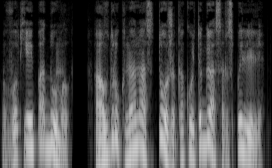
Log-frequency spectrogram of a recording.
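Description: A timid, anxious schoolboy, as a male narrator puts him on, grumbling and hesitant. The voice stays fairly high for a man and swings in pitch. It sounds close and dry. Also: very animated, moderate pace, mellow, husky, no room sound, heavily acted. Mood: excited.

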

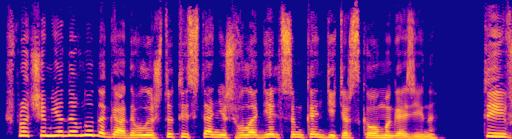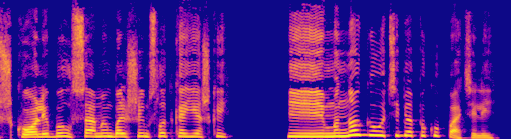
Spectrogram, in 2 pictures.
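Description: A strict elderly schoolteacher scolds and barks out commands in a high, lively voice that leaps up and down, put on by a storybook reader. She drills her old pupil without mercy and keeps every word clipped and dry. The recording is close and dry. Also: moderate pace, no echo, close to an everyday voice. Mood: stern. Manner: scolding, commanding, counts out exercises. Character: strict elderly woman schoolteacher, stern and bossy. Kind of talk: audiobook reading.

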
